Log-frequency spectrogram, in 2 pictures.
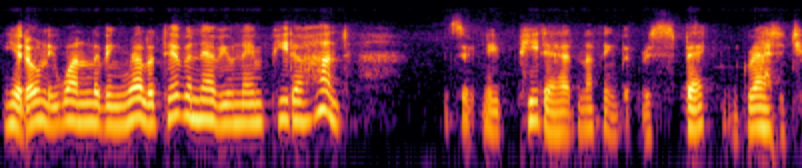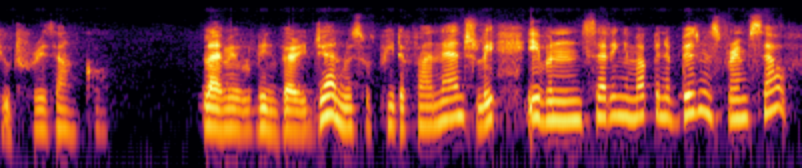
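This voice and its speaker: An actress playing a refined, anxious widow in an old-time radio drama, with a formal, earnest, melodramatic delivery. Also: female voice, fairly low pitch, quick pace, a little mellow. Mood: composed. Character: refined, grateful, anxious newly widowed wealthy woman. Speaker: radio actor. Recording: muffled old radio broadcast.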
